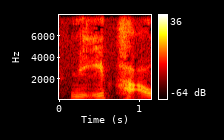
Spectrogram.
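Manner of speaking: ni and hao each with low dipping third tone. Showing how two third tones side by side sound: both syllables in third tone. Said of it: "both ni and hao are third tone characters".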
